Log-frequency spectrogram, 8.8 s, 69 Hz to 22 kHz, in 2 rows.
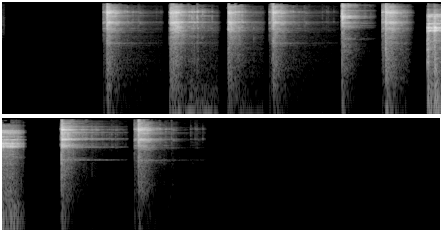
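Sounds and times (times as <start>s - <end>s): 
shakers: 1.0s - 6.0s.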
